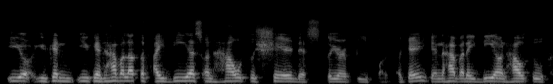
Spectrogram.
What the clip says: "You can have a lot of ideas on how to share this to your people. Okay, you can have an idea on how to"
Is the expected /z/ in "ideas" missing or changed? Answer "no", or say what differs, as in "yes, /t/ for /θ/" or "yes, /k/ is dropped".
yes, /s/ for /z/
